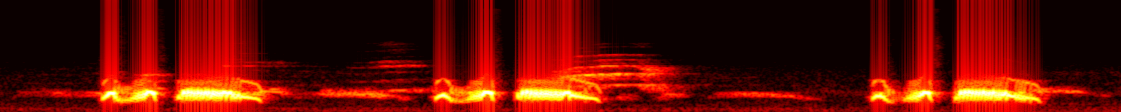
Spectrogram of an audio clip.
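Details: Three rhythmic coo phrases from a spotted dove calling and provoking rivals, each a pair of short soft hoots followed by a longer vibrant coo, spaced about two seconds apart.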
